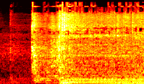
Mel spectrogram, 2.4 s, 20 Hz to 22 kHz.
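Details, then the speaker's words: 1962 MG Midget MK1 with an original-looking engine, sat under a tree; the stuck throttle linkage was loosened, then quiet cranking, an immediate catch and a steady, even idle with a little rev. It starts and runs fine. "And the throttle linkage was kind of stuck here. So I decided to loosen that up and fire it up. And lo and behold,"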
